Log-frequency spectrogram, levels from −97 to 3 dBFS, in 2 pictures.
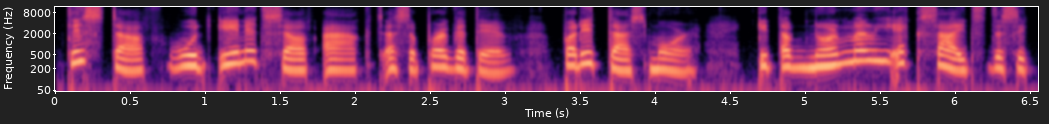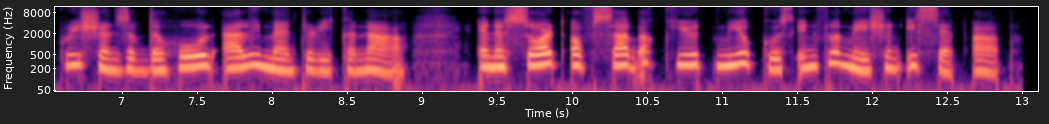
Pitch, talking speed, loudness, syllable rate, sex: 220 Hz, 155 wpm, -20 LUFS, 5.1 syllables/s, female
